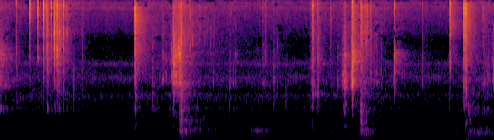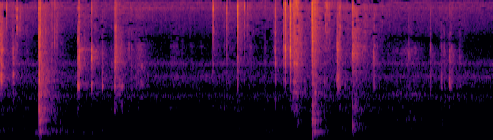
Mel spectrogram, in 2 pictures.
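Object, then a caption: Bar of soap shaved with a blade. A utility knife shaves curls off a solid, purple-coated oval soap bar with a pale green core, held in the palm. Quiet, crisp, bright scraping and crackling cuts come in short, irregular bursts with little low end, each fading almost at once.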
